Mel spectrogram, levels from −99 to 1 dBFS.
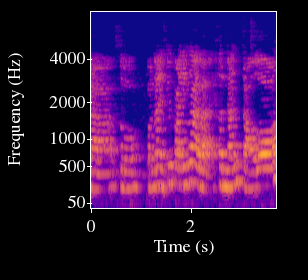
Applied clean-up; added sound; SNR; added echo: classical method WPE with log-MMSE.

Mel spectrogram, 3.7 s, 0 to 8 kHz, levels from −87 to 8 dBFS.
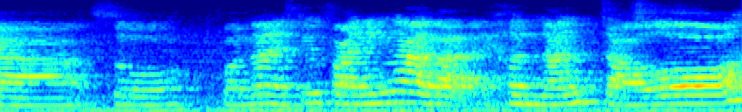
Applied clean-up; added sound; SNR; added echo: none; none; none; none.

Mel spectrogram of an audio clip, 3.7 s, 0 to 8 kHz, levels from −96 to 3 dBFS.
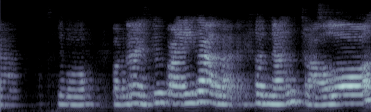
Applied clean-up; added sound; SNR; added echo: neural mask model DeepFilterNet 3.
